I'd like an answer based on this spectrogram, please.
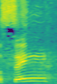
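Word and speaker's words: Singha: So Sing, you know, they call it Sing out here, but it's spelled Sing Ha.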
